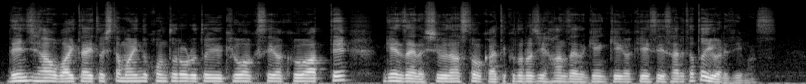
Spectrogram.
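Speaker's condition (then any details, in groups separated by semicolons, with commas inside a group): No condition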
